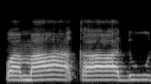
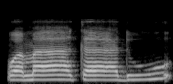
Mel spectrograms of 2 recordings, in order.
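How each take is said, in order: First: The long vowels are said with a wide-open mouth. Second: The long vowels are said with a less open mouth. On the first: The speaker calls it wrong. "अलिफात को भी बड़ा मुंह खोल के ना पढ़िए। वमा कादू नहीं" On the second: The speaker calls it right. "कम मुंह खोलें अरबी लहजे में"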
